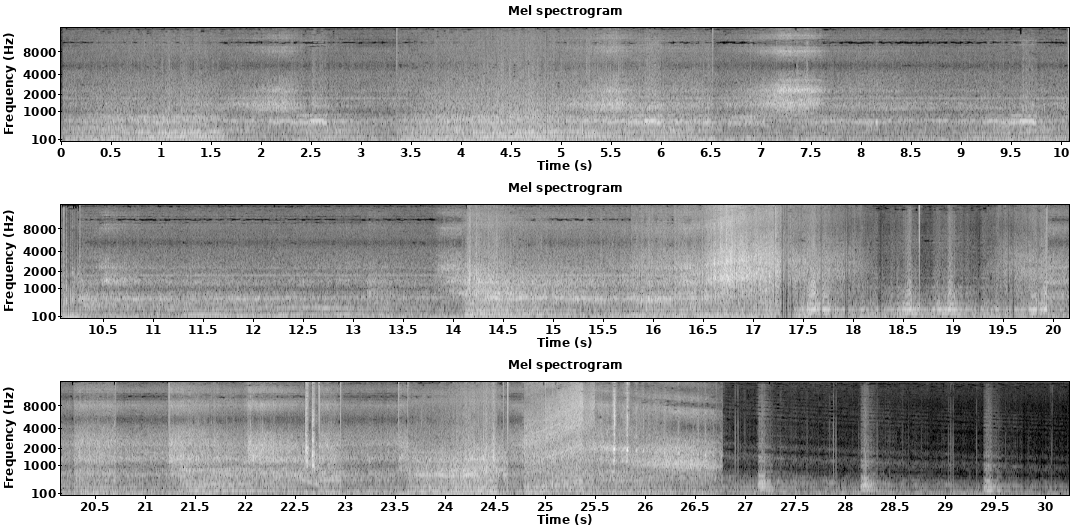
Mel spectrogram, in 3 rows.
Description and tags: Composition made using SoundEdit 16 on Mac. This is is a field
recording of the ambient noise in an office slowed down and filtered
multiple times.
